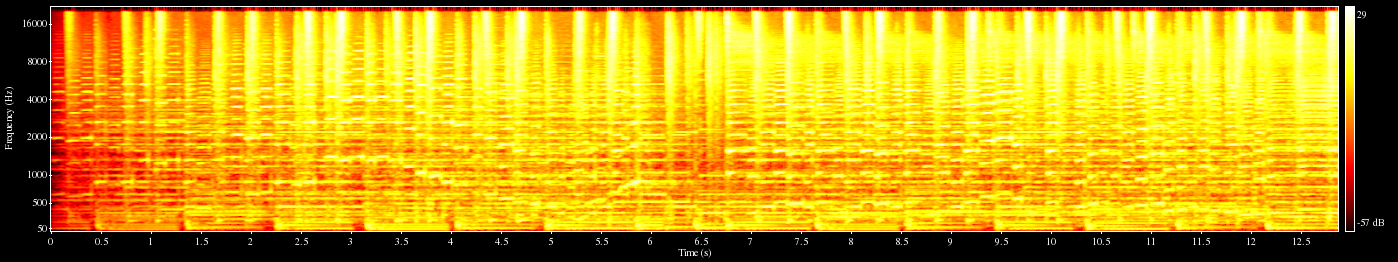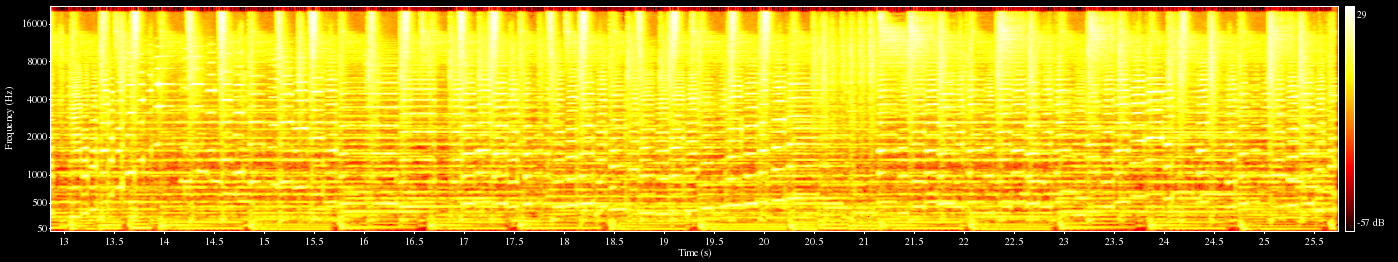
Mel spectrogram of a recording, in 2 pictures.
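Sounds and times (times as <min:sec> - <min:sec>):
musette music: 0:00.0 - 0:25.7.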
